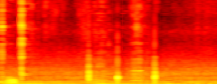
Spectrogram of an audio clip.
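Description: A metal spoon mixing beef tartare on a ceramic plate, clicking sharply against the plate about four times.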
